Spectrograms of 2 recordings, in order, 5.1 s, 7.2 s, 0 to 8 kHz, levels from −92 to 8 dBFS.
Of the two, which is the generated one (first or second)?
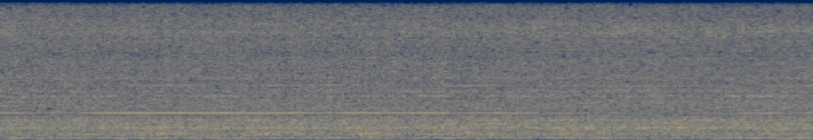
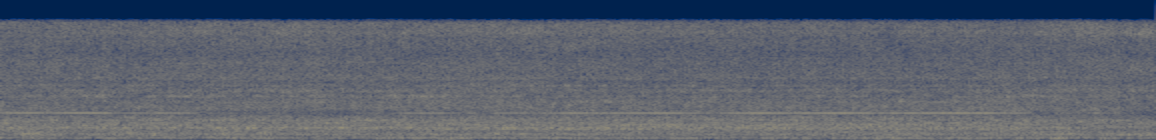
second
